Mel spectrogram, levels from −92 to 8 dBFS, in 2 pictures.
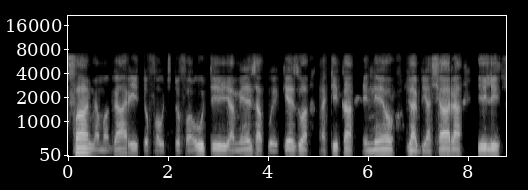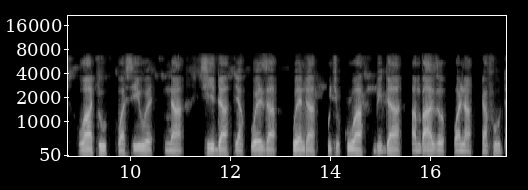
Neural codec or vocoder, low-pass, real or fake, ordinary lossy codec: codec, 16 kHz, 4 kbps, X-Codec, HuBERT features, trained on general audio; 7.2 kHz; fake; AAC, 32 kbps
